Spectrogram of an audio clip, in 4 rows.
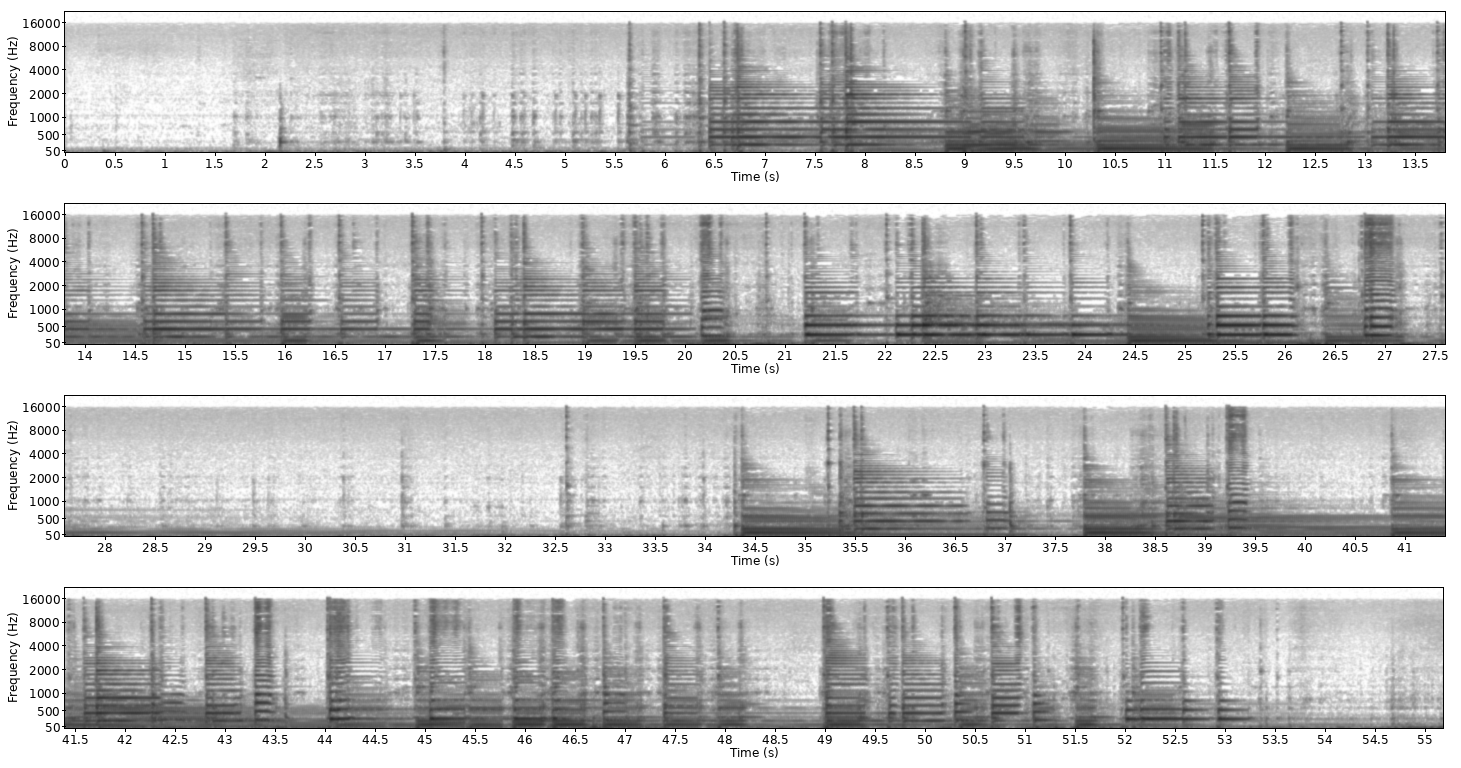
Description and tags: I have always admired gutarists like Segovia, Eric Clapton, Mike Oldsfield, Woodie Guthrie, BB King to mention some. Myself I play nothing, didn't have the luck to grow up in a musician family. So I have whole mylife seen myself an idiot who can never learn an instrument. Had a visit recently, a friend of my daughter. He found an old, stringless guitar among a lot of stored stuff in our cellar. He had just bought a set of strings for his guitar, but he mounted them on our guitar. He was playing for an hour and I said how I envy him. Why, he answered, here, sit down and play. I put THe instrument aside and told him I was too stupid. Well, maybe, he replied, but most of us guitarists are idiots. To my surprise I found the strings, but had certain problem to press hard enough to get a clear tone. I tried for a couple of hours and recorded the fumbling and rattling. Next day I tried again and recoded and I spent an hour for five days. You can follow file novasound330a to 330e.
